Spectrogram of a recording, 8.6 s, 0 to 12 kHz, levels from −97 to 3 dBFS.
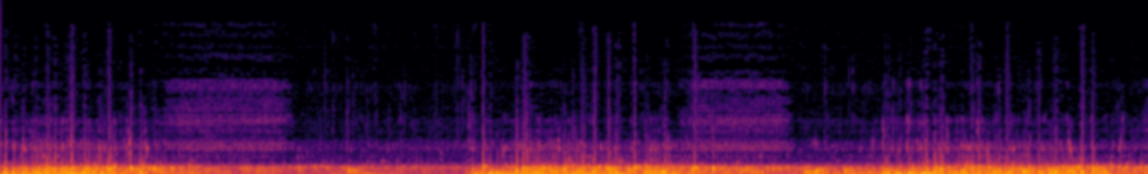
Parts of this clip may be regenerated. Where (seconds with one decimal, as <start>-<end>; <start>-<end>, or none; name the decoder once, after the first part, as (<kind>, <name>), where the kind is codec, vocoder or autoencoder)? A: none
